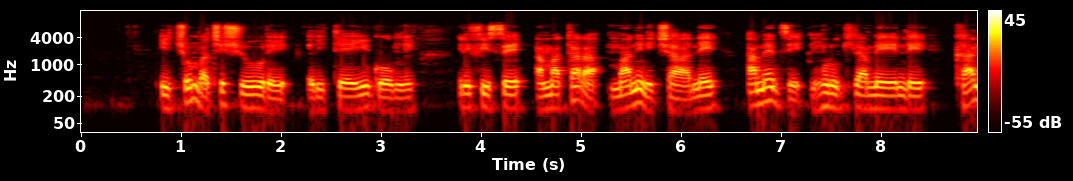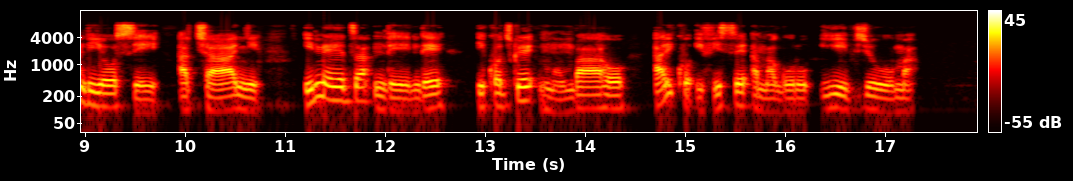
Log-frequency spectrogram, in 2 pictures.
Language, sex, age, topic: Rundi, male, 25-35, education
